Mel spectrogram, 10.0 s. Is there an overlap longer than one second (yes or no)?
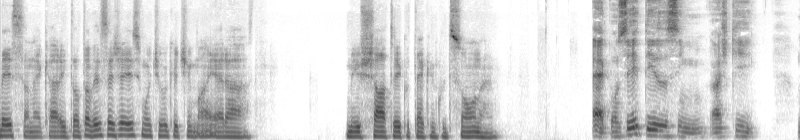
no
